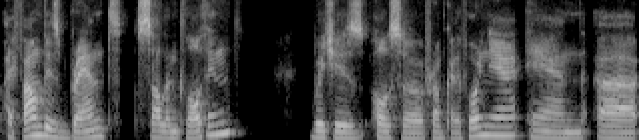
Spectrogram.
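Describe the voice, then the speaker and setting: With a warm, medium-pitched voice, this thirty-something man from Russia recounts his story as a guest in an interview. He has a Russian accent and stumbles along with frequent fillers and false starts.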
